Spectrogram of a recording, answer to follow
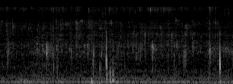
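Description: A bluegill frying in hot grease in a pan: a quiet, steady sizzle with a few faint pops.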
